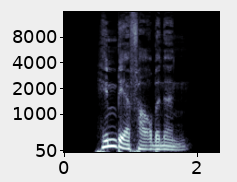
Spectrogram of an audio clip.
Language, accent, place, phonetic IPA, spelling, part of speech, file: German, Germany, Berlin, [ˈhɪmbeːɐ̯ˌfaʁbənən], himbeerfarbenen, adjective, De-himbeerfarbenen.ogg
- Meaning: inflection of himbeerfarben: 1. strong genitive masculine/neuter singular 2. weak/mixed genitive/dative all-gender singular 3. strong/weak/mixed accusative masculine singular 4. strong dative plural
